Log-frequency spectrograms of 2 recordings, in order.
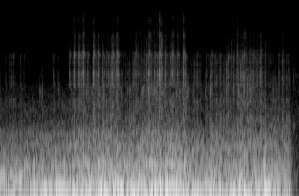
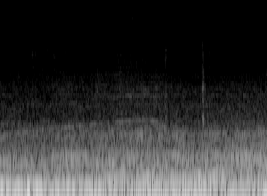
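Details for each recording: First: Inside a moving car: deep road rumble with quick, irregular light rattles from the two rear seat latches, which have play because worn floor brackets let them move. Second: Car driving on same road after fixing rear seat rattle with Velcro (fluffy side) where seat latches meet brackets: steady low road rumble, rattle gone.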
